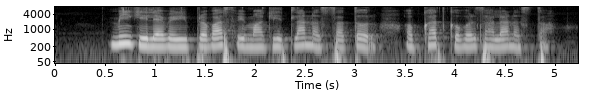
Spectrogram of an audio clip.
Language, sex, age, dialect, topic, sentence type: Marathi, female, 31-35, Northern Konkan, banking, statement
